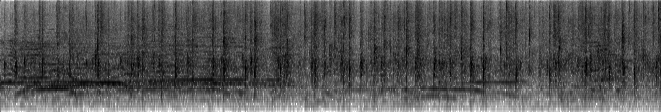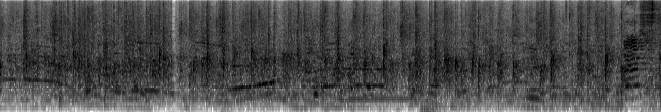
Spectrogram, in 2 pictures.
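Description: An audience at a bad-song contest applauds the winners, a loud, dense, sustained wash of clapping with some cheering, while voices carry over the crowd.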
